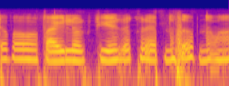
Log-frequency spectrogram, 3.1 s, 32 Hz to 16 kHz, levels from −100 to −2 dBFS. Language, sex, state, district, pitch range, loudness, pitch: Hindi, female, Chhattisgarh, Raipur, 210-225 Hz, -15 LUFS, 215 Hz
